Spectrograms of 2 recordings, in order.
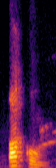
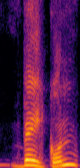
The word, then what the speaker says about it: Bacon: A ver, eh, ¿quién era Francis Pacon? Según tengo entendido, era considerado el padre del empirismo. Bueno, este Bacon, que es es la pronunciación eh correcta, digamos, de este apellido.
